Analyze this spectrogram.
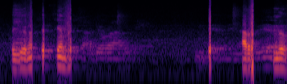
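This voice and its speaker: A man's flat, monotone voice in a dry, close sound with no echo. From Colombia, Arauca. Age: 80s+. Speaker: writer. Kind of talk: public talk. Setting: café with live audience.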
